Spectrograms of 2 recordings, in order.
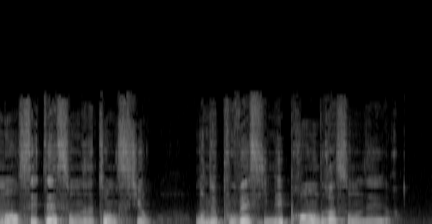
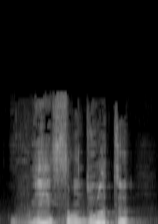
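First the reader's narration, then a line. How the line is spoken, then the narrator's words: Old man exclaiming. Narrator (French): s'écria le vieux monsieur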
